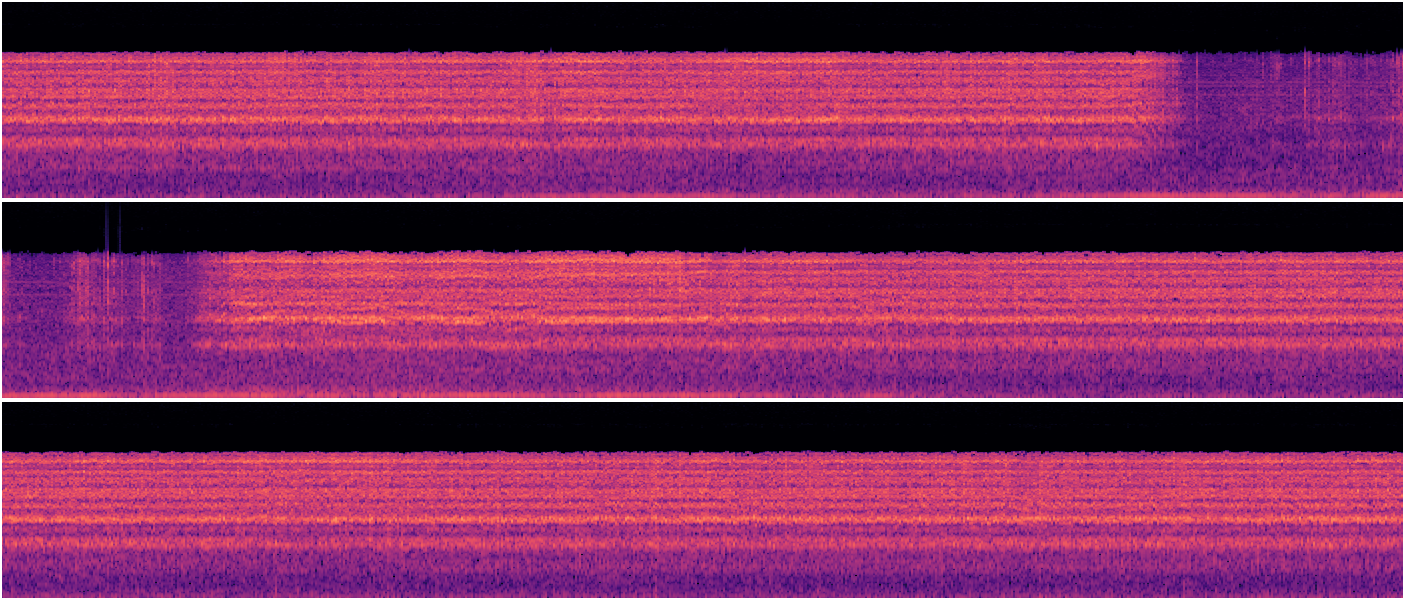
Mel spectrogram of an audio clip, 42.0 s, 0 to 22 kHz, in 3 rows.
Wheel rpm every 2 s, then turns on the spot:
160, 160, 160, 160, 160, 130, 10, 20, 140, 160, 160, 160, 160, 160, 160, 160, 160, 160, 160, 160, 160.
12-14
